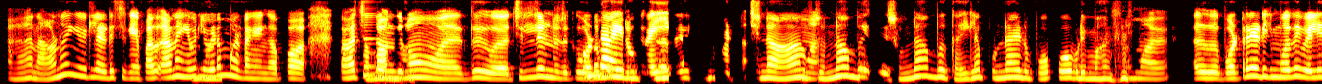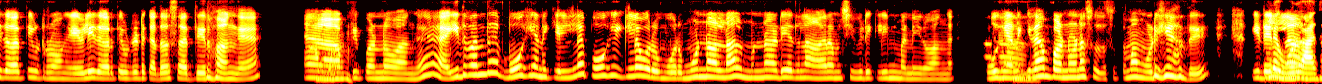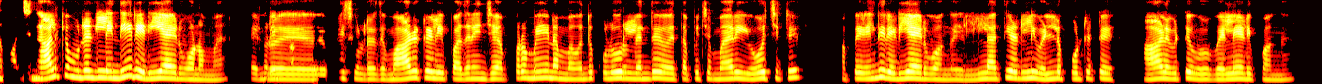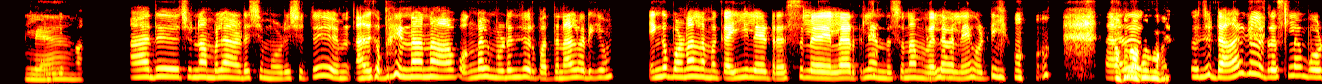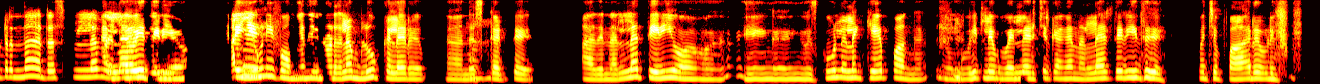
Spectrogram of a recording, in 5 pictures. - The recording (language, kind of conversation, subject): Tamil, podcast, பொங்கல் நாள்களில் உங்கள் குடும்பத்தில் செய்யும் மிகவும் விசேஷமான வழக்கம் என்ன?
- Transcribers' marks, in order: static; mechanical hum; distorted speech; chuckle; "ஒட்டறை" said as "பொட்டறை"; chuckle; tapping; chuckle; in English: "கிளீன்"; laughing while speaking: "சுத்தமா முடியாது வீடெல்லாம்"; in English: "ரெடி"; drawn out: "ஒரு"; in English: "ரெடியிடுவாங்க"; other background noise; tsk; laughing while speaking: "அதுக்கப்புறம் என்னன்னா, பொங்கல் முடிஞ்சு ஒரு … ஃபுல்லா வெள்ளையா தெரியும்"; in English: "ட்ரெஸ்ல"; laugh; in English: "டார்க் கலர் ட்ரெஸ்லாம்"; other noise; in English: "ட்ரெஸ் ஃபுல்லா"; in English: "யூனிஃபார்ம்"; in English: "ஸ்கட்டு"; chuckle; laughing while speaking: "கொஞ்சம் பாரு அப்டி"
